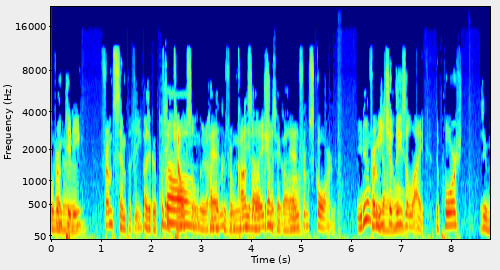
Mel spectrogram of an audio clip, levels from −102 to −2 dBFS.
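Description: No technical faults can be heard anywhere in this recording. There is nothing in it to mark with a time or trace back to a cause.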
